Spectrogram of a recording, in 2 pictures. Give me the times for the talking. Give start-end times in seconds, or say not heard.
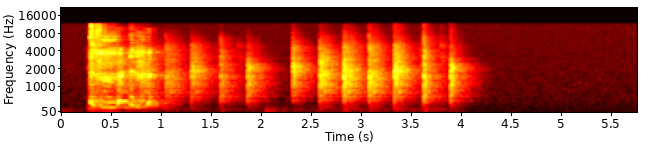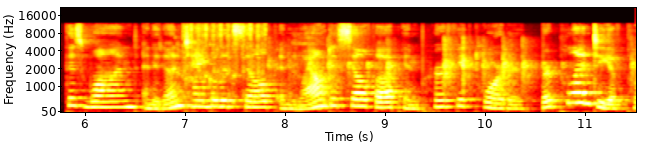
5.8-11.4.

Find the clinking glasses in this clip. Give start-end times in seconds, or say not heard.
not heard.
